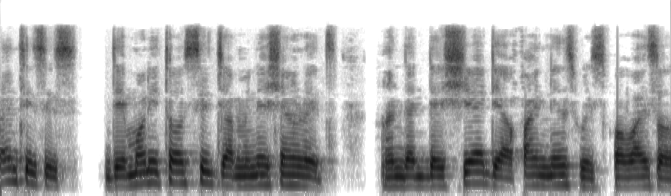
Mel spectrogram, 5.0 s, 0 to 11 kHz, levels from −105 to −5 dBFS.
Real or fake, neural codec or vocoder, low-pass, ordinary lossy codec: real; none; 7.2 kHz; AAC, 64 kbps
